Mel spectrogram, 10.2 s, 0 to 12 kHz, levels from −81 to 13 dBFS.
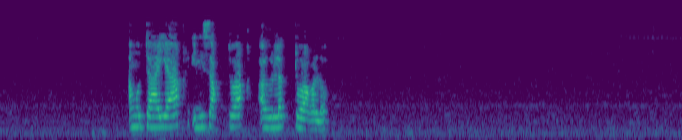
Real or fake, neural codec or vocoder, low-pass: real; none; 7.2 kHz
